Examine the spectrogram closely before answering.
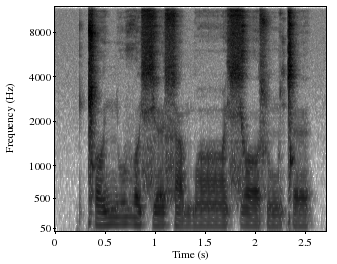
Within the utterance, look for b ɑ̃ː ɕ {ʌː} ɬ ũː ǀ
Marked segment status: correct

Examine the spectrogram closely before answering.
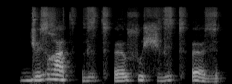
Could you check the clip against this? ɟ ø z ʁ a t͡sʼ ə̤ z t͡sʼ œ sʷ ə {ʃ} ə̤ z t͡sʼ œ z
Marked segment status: correct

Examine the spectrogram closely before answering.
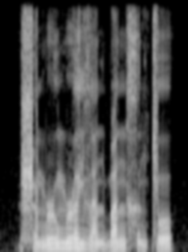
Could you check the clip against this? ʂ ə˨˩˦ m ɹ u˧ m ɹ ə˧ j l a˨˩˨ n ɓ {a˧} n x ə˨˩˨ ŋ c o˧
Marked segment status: incorrect: a˧˥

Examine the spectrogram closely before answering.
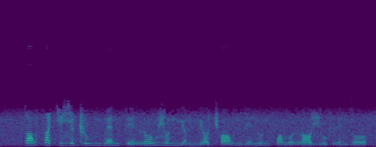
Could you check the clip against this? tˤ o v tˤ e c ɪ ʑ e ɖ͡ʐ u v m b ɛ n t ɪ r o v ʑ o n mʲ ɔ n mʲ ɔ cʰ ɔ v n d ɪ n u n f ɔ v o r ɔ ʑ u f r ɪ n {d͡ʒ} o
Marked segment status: incorrect: d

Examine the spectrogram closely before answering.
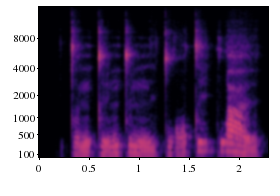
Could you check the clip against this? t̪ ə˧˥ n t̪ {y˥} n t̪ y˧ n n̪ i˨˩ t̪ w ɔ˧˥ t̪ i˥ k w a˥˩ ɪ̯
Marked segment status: incorrect: y˧˥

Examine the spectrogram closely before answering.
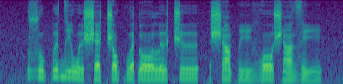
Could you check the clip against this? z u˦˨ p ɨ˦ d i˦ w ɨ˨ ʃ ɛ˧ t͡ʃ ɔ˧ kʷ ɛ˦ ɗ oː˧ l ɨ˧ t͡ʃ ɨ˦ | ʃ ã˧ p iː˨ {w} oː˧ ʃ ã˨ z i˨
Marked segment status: incorrect: v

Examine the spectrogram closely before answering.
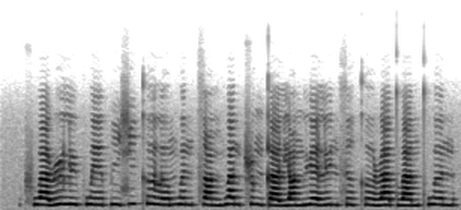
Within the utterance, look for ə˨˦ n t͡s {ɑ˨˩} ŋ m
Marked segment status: correct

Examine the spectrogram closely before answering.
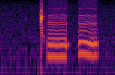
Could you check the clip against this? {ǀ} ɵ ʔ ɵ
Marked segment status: incorrect: ǁ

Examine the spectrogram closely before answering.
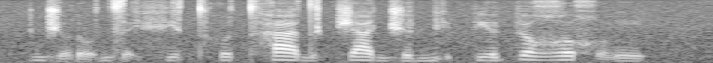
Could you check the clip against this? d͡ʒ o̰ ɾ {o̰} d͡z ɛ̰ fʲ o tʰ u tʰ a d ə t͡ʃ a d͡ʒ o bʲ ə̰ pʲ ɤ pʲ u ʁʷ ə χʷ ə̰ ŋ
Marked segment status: correct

